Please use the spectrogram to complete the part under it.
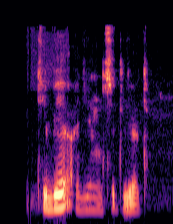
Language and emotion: Russian, neutral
